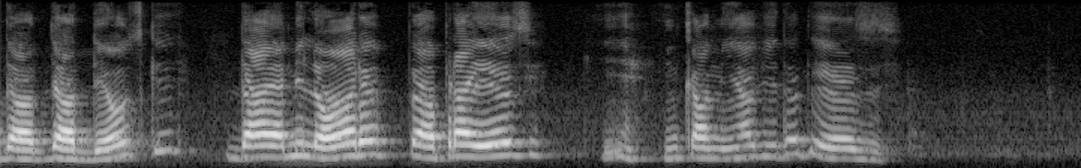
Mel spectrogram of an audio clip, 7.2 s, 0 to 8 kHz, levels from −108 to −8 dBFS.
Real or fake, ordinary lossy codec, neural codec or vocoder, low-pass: real; none; none; none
